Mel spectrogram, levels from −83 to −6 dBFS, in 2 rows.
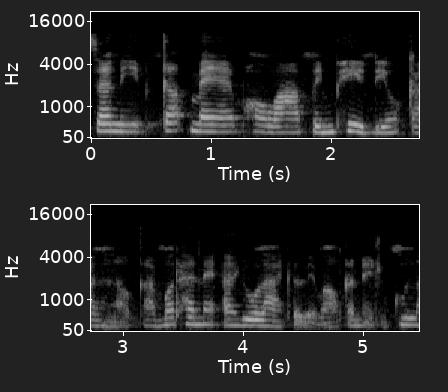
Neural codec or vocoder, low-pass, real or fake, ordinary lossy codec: codec, 24 kHz, 0.9 kbps, WavTokenizer, medium speech release version 2; 10.8 kHz; fake; none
